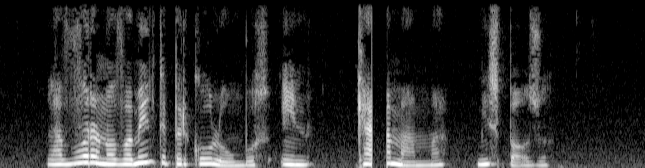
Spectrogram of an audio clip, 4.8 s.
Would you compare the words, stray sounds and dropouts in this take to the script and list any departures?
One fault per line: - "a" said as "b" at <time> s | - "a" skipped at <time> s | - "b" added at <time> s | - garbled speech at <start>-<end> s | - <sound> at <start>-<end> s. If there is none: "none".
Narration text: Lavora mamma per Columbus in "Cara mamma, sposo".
- "mamma" said as "nuovamente" at 0.7 s
- dropout at 2.8-2.9 s
- "mi" added at 3.6 s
